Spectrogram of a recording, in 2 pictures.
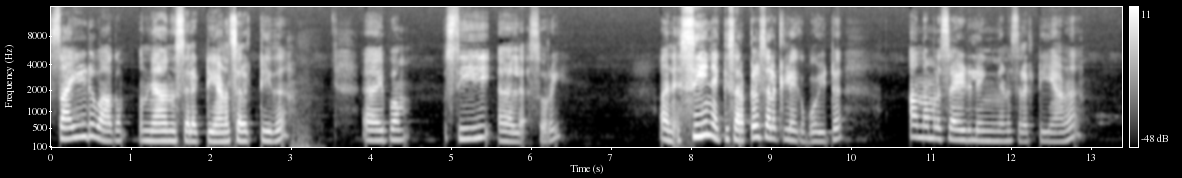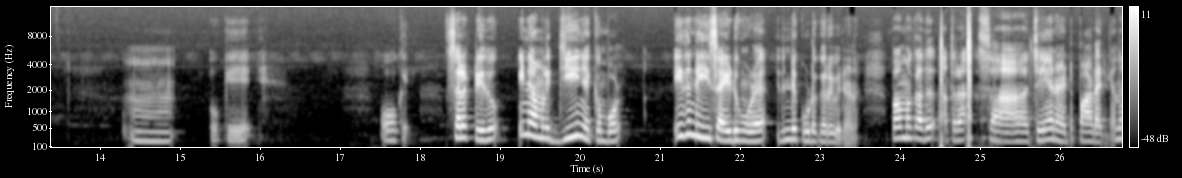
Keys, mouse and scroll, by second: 1.1 c, 18.6 scroll down 3, 19.5 g, 25.0 right click, 26.4-26.7 right drag.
